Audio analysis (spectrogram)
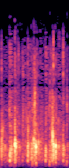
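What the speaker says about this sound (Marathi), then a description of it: "एकदा जोरदार टाळ्या या तरुण बांधवांसाठी" An audience applauds at a public speech event about a Shivaji memorial in a village, a dense, steady patter of clapping filling the short moment at close range.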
